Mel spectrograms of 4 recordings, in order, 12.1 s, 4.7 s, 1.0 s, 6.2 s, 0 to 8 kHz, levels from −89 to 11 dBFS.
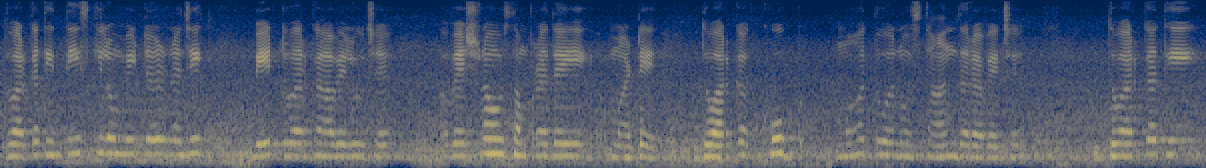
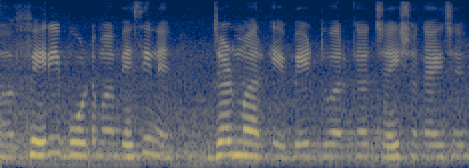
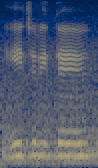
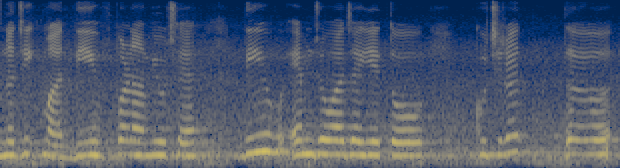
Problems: constant background noise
